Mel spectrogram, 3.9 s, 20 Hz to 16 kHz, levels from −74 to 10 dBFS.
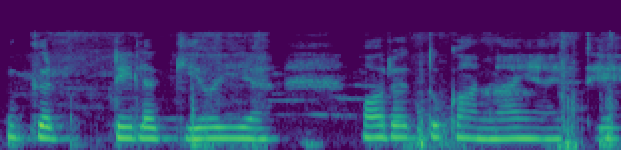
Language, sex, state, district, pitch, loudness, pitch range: Hindi, female, Punjab, Pathankot, 235 Hz, -19 LUFS, 225-255 Hz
